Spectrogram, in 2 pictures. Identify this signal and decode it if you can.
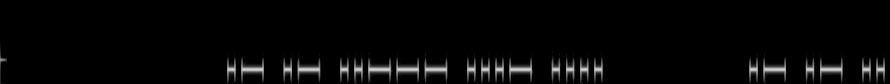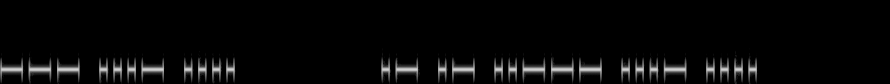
Morse code, heard as a keyed tone, about 17 wpm, 700 Hz. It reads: AA2VH AA2VH AA2VH
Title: USA Call Signs - 5 Characters - Repeated 3x - 17wpm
